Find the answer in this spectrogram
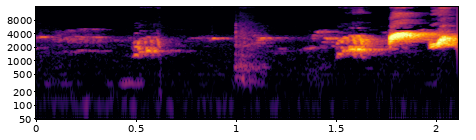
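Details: Caged red-whiskered bulbul singing in competition: faint scattered chirps, then a loud burst of warbled, rich notes in the last half second. No other clear sounds.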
